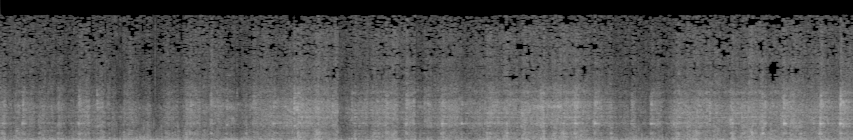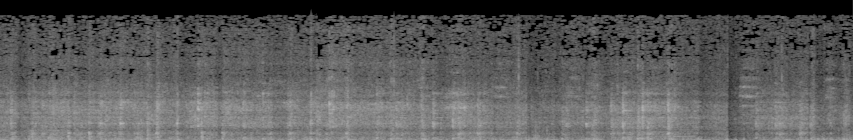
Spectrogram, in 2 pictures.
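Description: A long electric multiple-unit train running past: a steady rumble of wheels on rails, with a faint whine over it. Near the end a second electric train comes in.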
